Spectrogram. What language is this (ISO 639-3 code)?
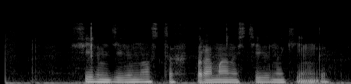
rus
